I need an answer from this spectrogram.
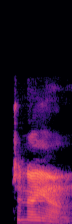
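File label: "cenayang", Malay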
